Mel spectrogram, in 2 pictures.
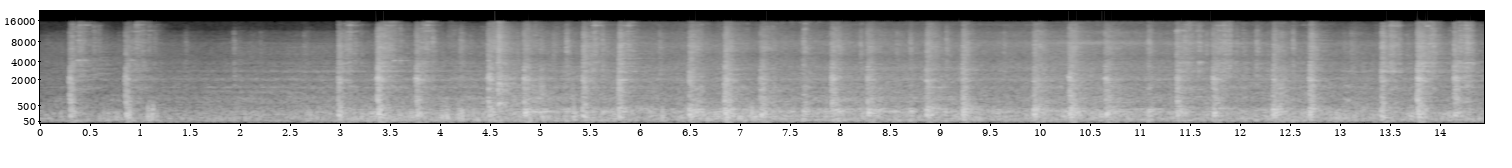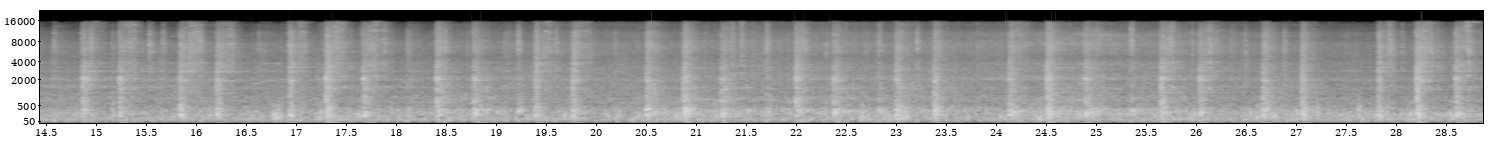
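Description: KRL electric commuter train running close past the platform, its wheels clacking over the rail joints in a quick, steady run of clicks over a rumble. It gets louder about three seconds in, with a low hum coming and going underneath.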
